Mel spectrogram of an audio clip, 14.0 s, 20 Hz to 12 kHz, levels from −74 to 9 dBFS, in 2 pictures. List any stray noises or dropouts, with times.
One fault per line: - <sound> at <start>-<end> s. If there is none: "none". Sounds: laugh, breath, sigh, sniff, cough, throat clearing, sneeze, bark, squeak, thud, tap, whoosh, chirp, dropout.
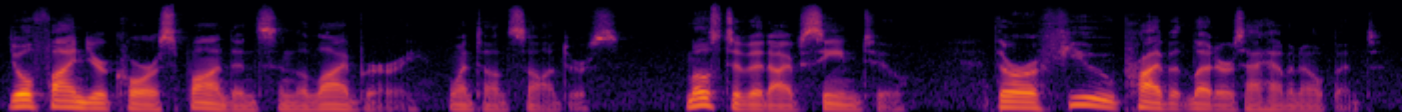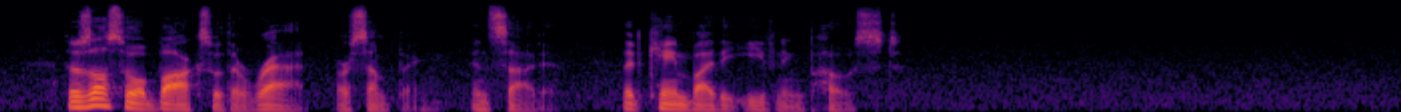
none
